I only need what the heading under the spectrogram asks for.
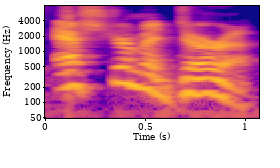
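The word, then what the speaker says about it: Estremadura: Extremadura is what his name is. I mispronounced it in all of that video, but Extremadura, Achilles Extremadura, the Canadian, he wasn't able to get it going.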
